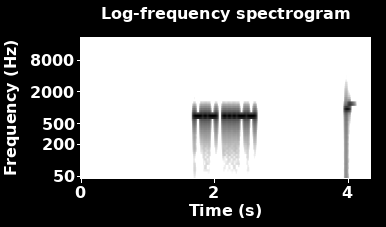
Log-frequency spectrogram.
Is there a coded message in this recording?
Yes: Morse code from 1.7 to 2.6 s, heard as a keyed tone, about 32 wpm, 700 Hz. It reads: K3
